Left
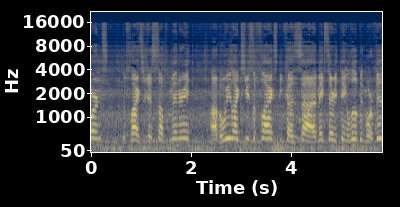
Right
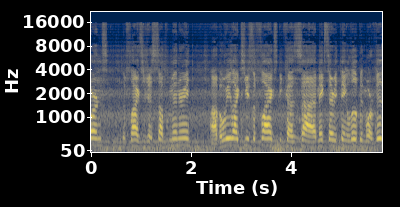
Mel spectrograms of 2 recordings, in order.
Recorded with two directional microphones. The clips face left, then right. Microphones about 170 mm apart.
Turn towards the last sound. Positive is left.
turn(degrees=-20)  # may be behind; listen again after turning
